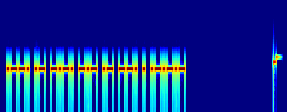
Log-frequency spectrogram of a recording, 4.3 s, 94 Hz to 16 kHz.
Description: Morse code, heard as a keyed tone, about 37 wpm, 700 Hz. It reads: PACKAGE.
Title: Additional Easy Phrases 40wpm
